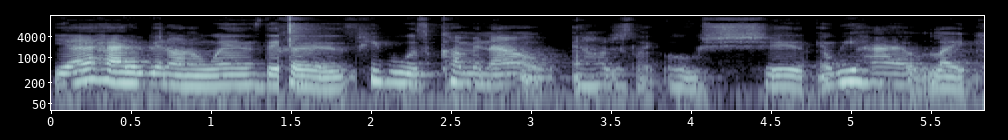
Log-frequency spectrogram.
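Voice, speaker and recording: A woman's voice: lowish voice, brisk. A young woman casually telling a storytime tale, rambling with lots of fillers and laughing as she goes.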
